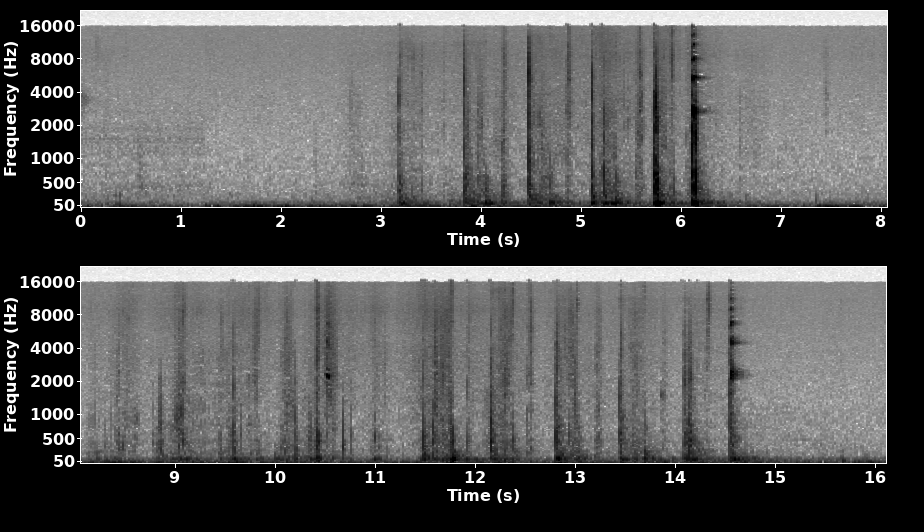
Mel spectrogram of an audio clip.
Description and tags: Squeaky trainers on a wooden floor
SofT Hear the Quality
